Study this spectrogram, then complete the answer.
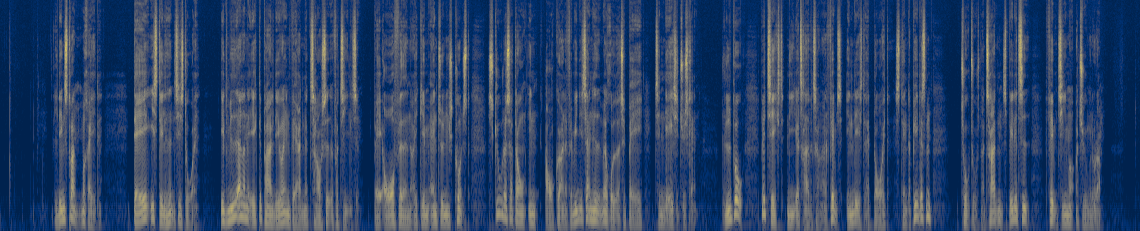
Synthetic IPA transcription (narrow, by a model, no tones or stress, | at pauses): le̝nsd̥ʁɶm̰meʁɛ̰ːd̥ə | d̥ɛːʔisd̥e̝lhe̝ð̰ˠn̩shisd̥o̝ɐ̰jə | e̝d̥mið̞ˠæl̰ɐnəʔeɡ̥̚d̥əpʰɑ̈ːle̝ːʊɐe̝nʋæɐd̥n̩æt͡sʰɑ̈ʊseð̰ˠɒfɒ̽t͡sʰḭːl̩sə̥ | b̥ɛ̰ːʔɒʊɐflɛ̰ːð̞ˠn̩ɒ̽iɡ̥en̰m̩ænt͡sʰyð̰ˠne̝ŋskʰɔ̽n̰sd̥ | sɡ̥jṵːlɐsɑ̈ɪd̥ɒʊʔe̝nʔɑ̈ʊɡ̥ɶ̰ɐnəfæmḭl̰jəsænɦe̝ð̞̰ˠmeʁœðˠɐt͡sʰe̝b̥ɛːɪ | t͡sʰe̝lnɛːsət͡sʰysɡ̥læn̰ | lyðˠb̥ɔ̽ː | met͡sʰeɡ̥sd̥niːɒt͡sʰʁɑ̈ðˠʋə̥t͡sʰʁa̰hælfem̰se̝nlḛːsd̥æd̥ɒːid̥sd̥ænd̥ɐpʰe̝̰ːdɐsn̩ | t͡sʰo̝̰ːt͡sʰṵːsn̩ɒ̽t͡sʰʁad̥n̩sb̥e̝lət͡sʰið̞̰ˠ | fem̰t͡sʰiːmɐʔɒ̽t͡sʰyːʊminuɾ̥ɐ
